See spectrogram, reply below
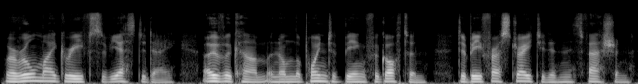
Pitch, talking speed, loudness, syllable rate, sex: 125 Hz, 190 wpm, -19 LUFS, 5.4 syllables/s, male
